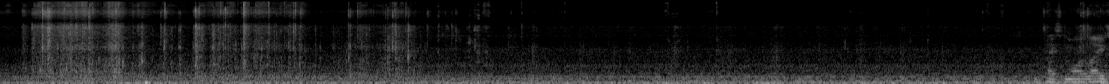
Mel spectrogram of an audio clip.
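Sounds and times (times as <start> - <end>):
chip bag crinkling: 0.0 - 7.9.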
